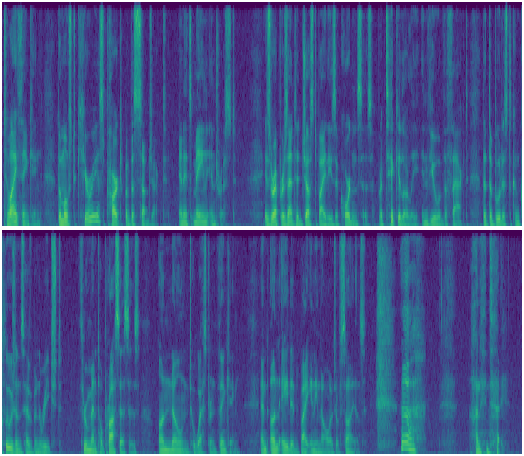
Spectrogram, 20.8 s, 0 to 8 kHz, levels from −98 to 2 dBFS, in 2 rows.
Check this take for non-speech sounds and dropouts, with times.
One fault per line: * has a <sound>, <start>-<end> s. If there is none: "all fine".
* has a laugh, 17.9-18.9 s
